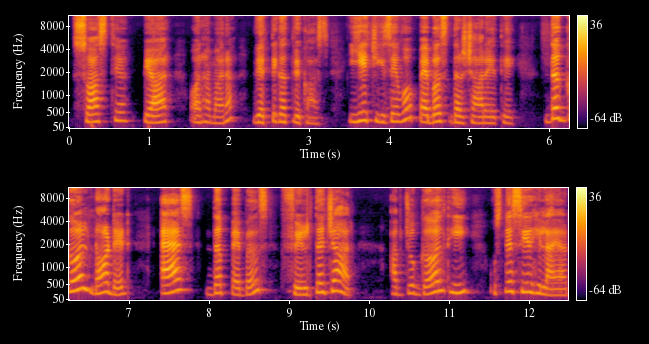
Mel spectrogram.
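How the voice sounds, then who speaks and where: A woman's voice: fairly high pitch, a little mellow. A woman with an Indian accent reading an English story aloud and explaining it line by line as a teacher. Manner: reads English lines slowly, then explains them word by word.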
